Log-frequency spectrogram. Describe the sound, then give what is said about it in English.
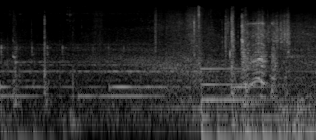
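A few sharp clicks and a steady mechanical hum, then a car engine turns over and catches as Rakim climbs into his car, its low rumble swelling louder with a rising whine over the last second and a half. “Rakim climbs into his car.”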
